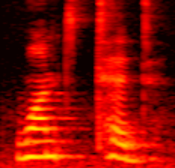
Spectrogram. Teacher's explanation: But they're not always pronounced like it is in wanted. So you can hear the ed sound there. Id, wanted. It's its own syllable.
